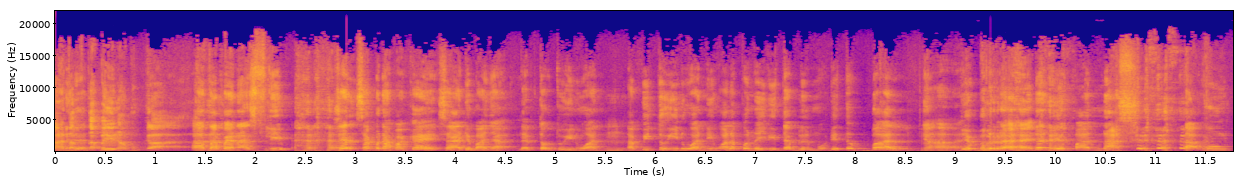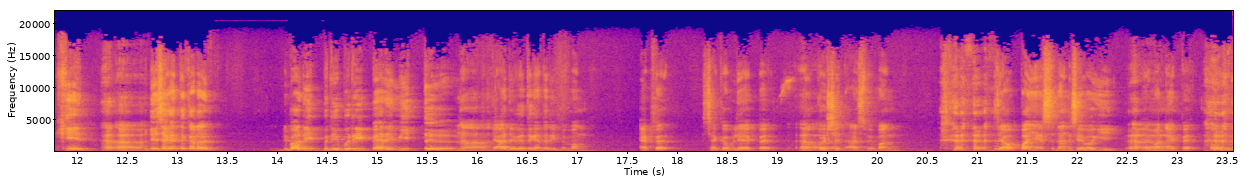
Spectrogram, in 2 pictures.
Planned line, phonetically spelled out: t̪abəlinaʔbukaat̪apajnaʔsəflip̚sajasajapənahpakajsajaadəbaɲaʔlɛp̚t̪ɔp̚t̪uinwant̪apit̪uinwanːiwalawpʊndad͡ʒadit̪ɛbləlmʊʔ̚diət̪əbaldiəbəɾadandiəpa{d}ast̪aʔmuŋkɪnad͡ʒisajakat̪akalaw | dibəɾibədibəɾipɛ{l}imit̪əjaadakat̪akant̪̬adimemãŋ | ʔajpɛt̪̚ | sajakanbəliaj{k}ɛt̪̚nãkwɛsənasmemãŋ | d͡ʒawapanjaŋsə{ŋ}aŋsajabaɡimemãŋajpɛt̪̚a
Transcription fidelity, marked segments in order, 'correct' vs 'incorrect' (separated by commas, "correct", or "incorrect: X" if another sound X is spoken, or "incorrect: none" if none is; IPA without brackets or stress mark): incorrect: n, incorrect: ɾ, incorrect: p, incorrect: n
